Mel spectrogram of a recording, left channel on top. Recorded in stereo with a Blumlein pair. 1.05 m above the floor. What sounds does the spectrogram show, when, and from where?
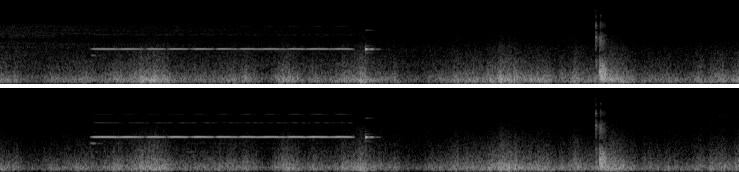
0.9 s a flute: 20° right
3.6 s a chime: 5° left
6.0 s a door slam: 5° left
